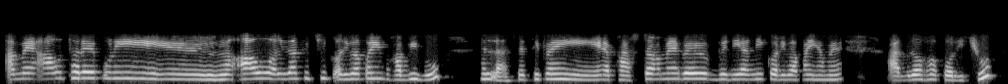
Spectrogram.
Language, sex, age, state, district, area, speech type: Odia, female, 60+, Odisha, Gajapati, rural, conversation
